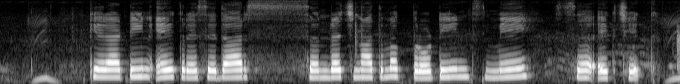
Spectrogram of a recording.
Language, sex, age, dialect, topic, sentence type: Magahi, female, 18-24, Northeastern/Surjapuri, agriculture, statement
